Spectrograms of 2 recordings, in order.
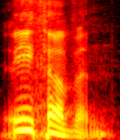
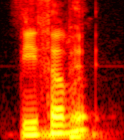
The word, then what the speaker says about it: Beethoven: Beethoven and like No way. How did you say it? Say it. Beethovven.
